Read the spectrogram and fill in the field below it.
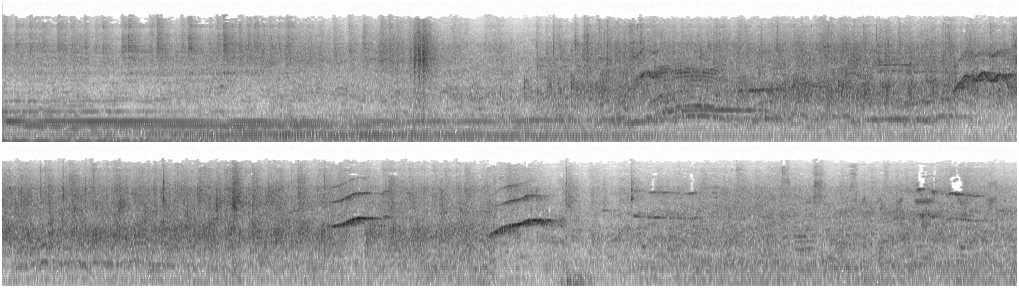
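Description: A drummer plays a drum kit loudly.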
